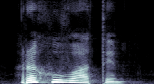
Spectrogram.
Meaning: to count, to calculate
- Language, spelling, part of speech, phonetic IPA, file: Ukrainian, рахувати, verb, [rɐxʊˈʋate], Uk-рахувати.ogg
